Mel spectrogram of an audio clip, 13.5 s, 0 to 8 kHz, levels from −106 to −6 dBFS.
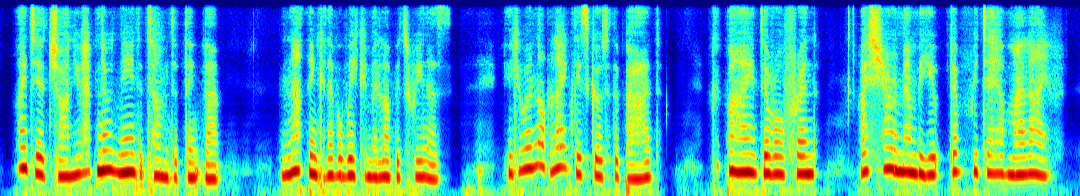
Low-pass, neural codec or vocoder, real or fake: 7.2 kHz; codec, 24 kHz, 0.9 kbps, DualCodec; fake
